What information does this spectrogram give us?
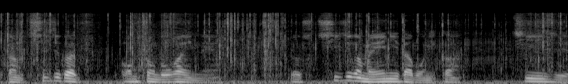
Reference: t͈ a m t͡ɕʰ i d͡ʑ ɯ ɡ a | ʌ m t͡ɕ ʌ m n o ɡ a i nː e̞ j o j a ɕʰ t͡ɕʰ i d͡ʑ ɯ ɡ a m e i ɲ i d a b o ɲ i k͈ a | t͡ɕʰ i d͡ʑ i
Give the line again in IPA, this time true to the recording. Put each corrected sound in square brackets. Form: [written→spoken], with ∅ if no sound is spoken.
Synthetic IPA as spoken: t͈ a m t͡ɕʰ i d͡ʑ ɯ ɡ a | ʌ m [t͡ɕ→t͡ɕʰ] ʌ [m→ŋ] n o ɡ a i nː e̞ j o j [a→ʌ] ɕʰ t͡ɕʰ i d͡ʑ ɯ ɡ a m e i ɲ i d a b o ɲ i k͈ a | t͡ɕʰ i d͡ʑ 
